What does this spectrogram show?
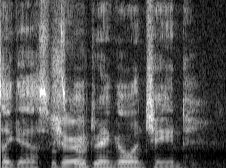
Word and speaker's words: Django: go Django Unchained. Django. So The D is silent.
